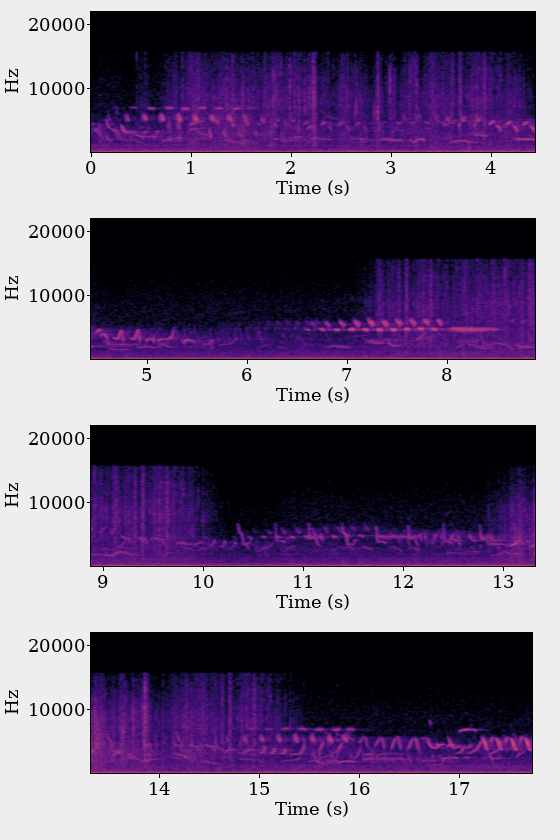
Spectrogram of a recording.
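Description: Songbirds singing in bouts of rapid high trills and short chirps, over a low steady rumble.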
